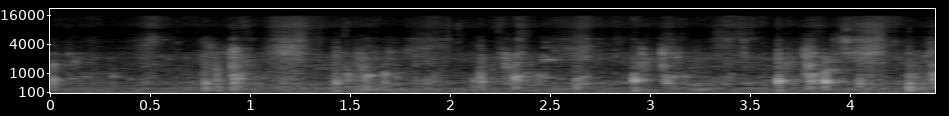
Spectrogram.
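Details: Indoors, a Golden Retriever works its tongue over an Orapup tongue cleaning brush, giving scattered moist clicks and slurps, a few louder smacks near the end, in a quiet small room.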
